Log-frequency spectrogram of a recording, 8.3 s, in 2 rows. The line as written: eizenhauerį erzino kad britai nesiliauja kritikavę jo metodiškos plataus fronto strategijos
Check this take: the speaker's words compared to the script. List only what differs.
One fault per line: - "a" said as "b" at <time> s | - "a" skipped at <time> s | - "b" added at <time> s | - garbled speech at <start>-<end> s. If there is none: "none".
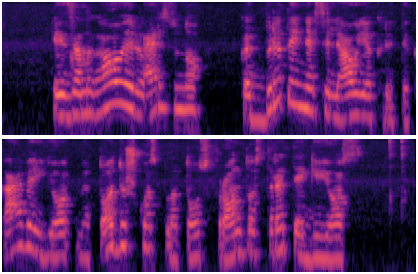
none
